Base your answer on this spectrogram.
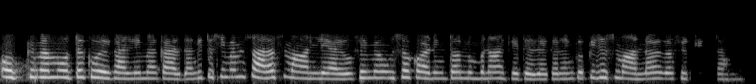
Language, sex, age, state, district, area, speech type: Punjabi, female, 18-30, Punjab, Muktsar, rural, conversation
